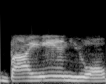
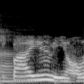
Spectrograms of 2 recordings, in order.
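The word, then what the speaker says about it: biennial: pollinated and produces seeds banial is that what we call that correct correct okay good sometime I've mispronounced that like biannual but it's banal isn't it that is correct so after the yellow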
